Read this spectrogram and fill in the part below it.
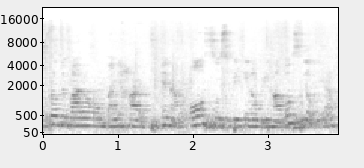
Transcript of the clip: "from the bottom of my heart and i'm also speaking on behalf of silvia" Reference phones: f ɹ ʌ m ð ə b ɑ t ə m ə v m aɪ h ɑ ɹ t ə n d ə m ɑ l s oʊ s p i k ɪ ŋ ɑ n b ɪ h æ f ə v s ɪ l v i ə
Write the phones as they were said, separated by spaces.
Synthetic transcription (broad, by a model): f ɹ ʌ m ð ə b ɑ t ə ə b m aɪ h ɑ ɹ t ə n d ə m ɑ l s oʊ s p i k ɪ ŋ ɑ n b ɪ h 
